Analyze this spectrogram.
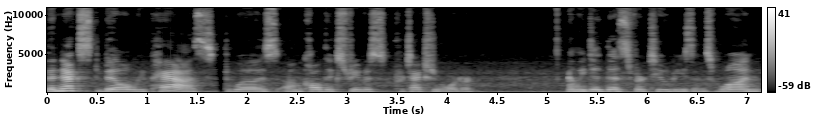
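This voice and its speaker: Against a silent background in a very clean recording, a woman at a medium pitch sounds somewhat breathy. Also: ordinary pitch variation. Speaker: gun violence prevention advocate. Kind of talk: presentation. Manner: fast.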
